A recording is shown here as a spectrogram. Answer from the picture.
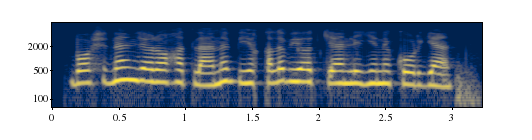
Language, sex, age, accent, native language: Uzbek, female, 18-24, Toshkent shahri, Uzbek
